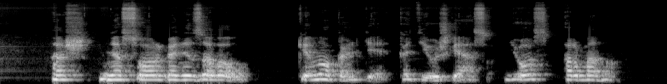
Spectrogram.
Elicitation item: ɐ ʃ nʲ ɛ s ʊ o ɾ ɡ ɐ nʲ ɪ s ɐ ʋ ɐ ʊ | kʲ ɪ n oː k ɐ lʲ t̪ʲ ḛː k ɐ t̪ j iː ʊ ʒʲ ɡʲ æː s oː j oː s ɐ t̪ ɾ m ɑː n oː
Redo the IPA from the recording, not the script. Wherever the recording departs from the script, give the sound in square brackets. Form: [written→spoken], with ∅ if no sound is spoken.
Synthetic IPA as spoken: ɐ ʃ nʲ ɛ s ʊ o ɾ ɡ ɐ nʲ ɪ [s→z] ɐ ʋ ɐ ʊ | kʲ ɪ n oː k ɐ lʲ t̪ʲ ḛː k ɐ t̪ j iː ʊ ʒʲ ɡʲ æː s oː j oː s ɐ [t̪→∅] ɾ m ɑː n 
